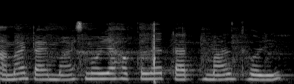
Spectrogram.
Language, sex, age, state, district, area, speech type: Assamese, female, 18-30, Assam, Tinsukia, urban, spontaneous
